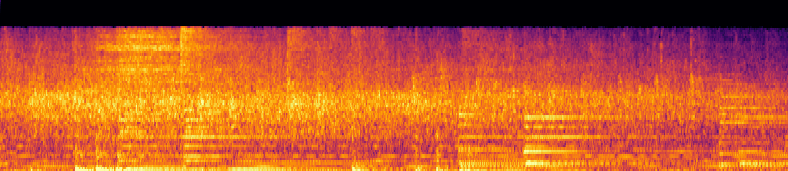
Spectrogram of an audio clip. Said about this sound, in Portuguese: Pode aplaudir o Senhor porque Ele é bom.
